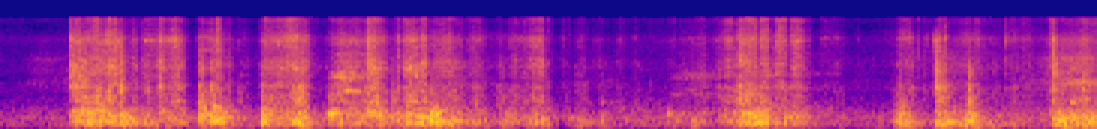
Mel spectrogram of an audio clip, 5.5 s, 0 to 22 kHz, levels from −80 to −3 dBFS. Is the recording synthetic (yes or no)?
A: yes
